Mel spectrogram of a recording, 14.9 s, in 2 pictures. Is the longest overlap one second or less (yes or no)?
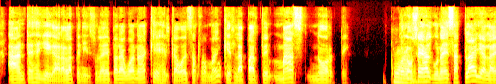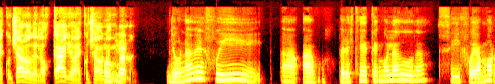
yes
